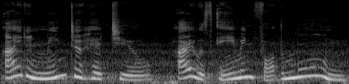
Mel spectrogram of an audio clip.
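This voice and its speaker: With clear background noise, a woman performs a put-on character voice, high in pitch, at a moderate pace. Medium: read story.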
